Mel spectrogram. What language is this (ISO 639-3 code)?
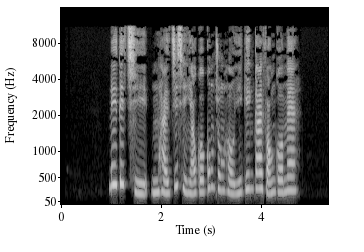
yue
